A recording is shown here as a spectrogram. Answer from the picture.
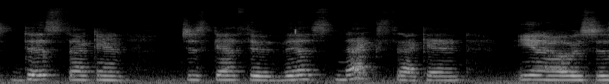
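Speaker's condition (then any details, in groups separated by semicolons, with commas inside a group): ALS; diagnosed 6-7 months ago, on medication; was breathless and quiet when talking, now louder, breathing easier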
